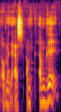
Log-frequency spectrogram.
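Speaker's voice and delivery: normal talking voice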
